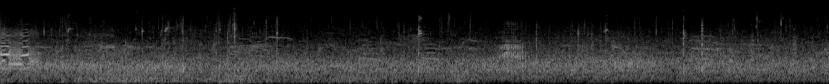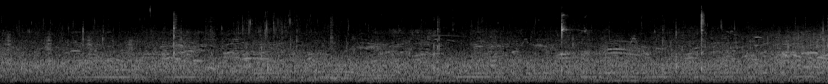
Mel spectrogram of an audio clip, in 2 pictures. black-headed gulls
0.0 2.9, 4.8 5.4

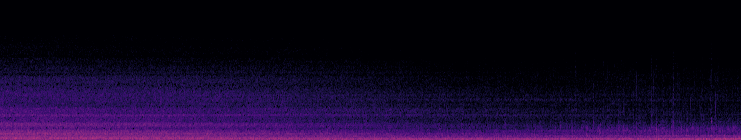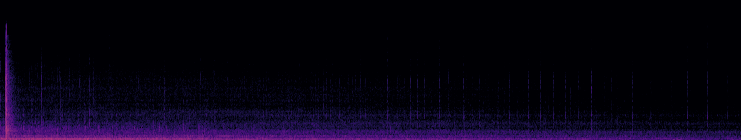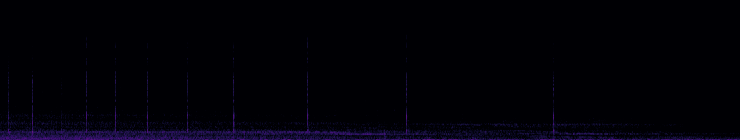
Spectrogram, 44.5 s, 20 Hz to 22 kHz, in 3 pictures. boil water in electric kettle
0.0 34.9

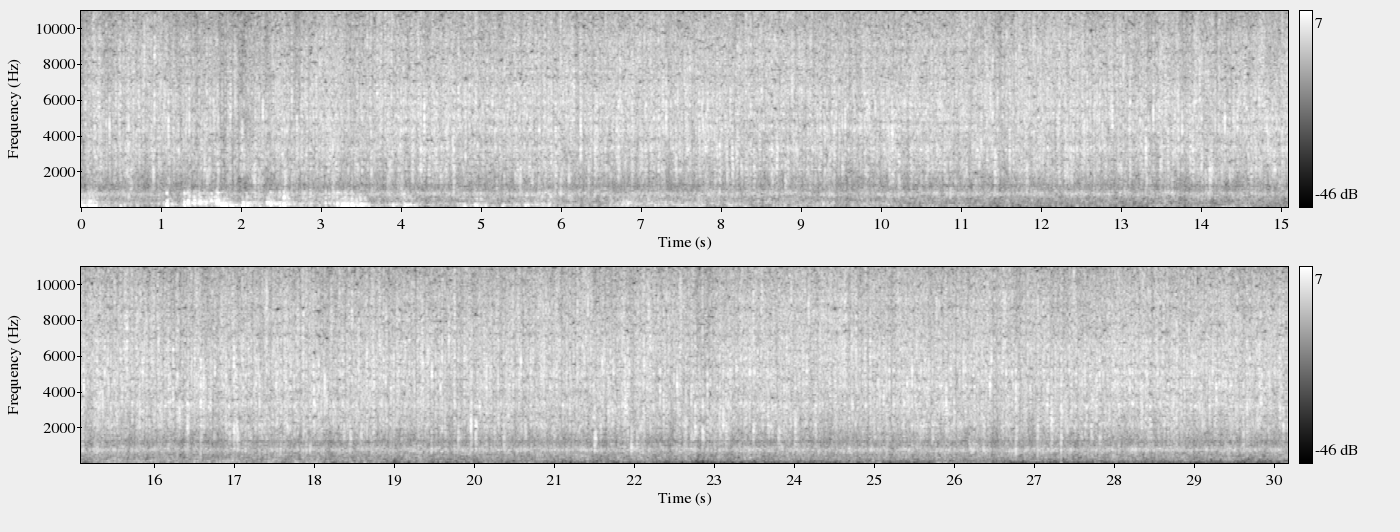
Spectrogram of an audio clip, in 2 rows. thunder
0.0 8.5

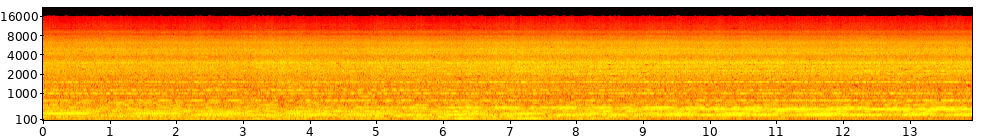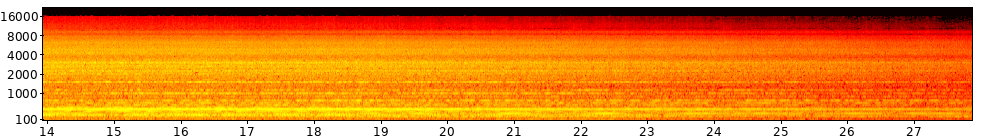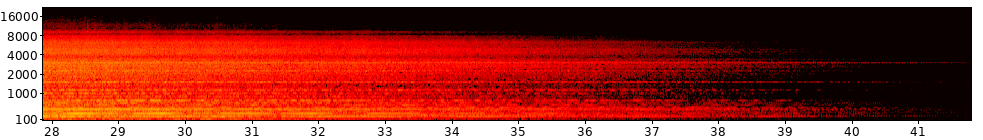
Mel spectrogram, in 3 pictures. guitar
0.0 32.1

